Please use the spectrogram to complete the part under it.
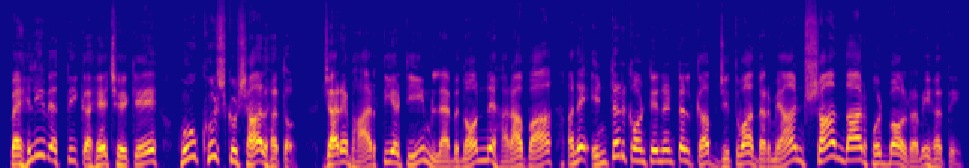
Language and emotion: Gujarati, happy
